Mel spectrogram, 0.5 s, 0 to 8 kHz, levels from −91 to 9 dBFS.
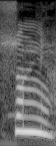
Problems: constant background noise, continuous background conversations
